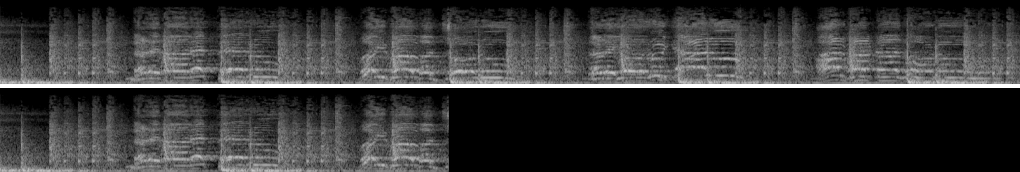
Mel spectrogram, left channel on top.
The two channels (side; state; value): right; drops out; at 4.5 s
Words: ನಡೆದಾರೆ ತೇರು ವೈಭವ ಜೋರು ತಡೆಯೋರು ಯಾರು ಆರ್ಭಟ ನೋಡು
